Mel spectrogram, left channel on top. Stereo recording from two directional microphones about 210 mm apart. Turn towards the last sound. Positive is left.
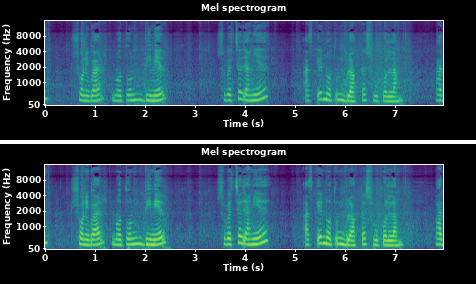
turn(degrees=-25)  # may be behind; listen again after turning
